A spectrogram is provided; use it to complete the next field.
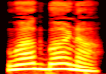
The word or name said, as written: ವಾಗ್ಬಾಣ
